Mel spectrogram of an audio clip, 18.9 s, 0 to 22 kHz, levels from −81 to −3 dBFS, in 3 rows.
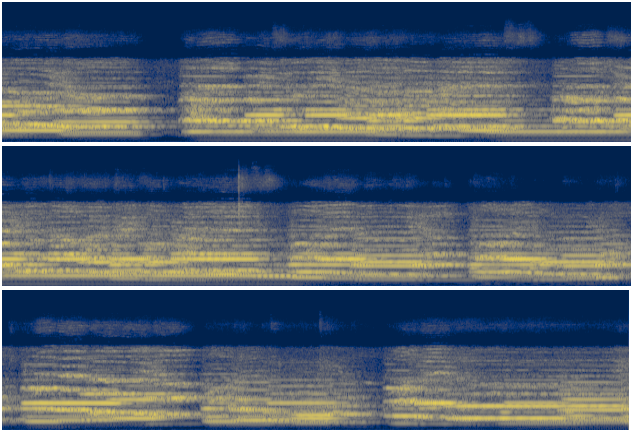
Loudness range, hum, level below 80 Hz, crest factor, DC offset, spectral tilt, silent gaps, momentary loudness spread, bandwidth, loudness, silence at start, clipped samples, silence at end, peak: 3 LU; none; -68 dBFS; 14 dB; under 0.1%; -4 dB/octave; none; 7 LU; 10 kHz; -17 LUFS; 0 s; under 0.1%; 0 s; -2 dBFS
